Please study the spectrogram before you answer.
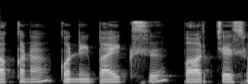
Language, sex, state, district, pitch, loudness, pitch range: Telugu, male, Andhra Pradesh, Annamaya, 120 Hz, -18 LUFS, 115-135 Hz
